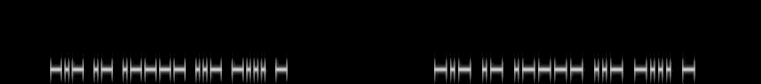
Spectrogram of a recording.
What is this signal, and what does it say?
Morse code, heard as a keyed tone, about 31 wpm, 700 Hz. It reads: KA1UBT KA1UBT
